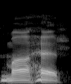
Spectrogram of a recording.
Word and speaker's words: Maher: So my name is Maher, but my ig is my last name first, which is. So you're going to have to spell that exactly. So H M I D A N underscore, right? M A H E Ridan. Maher. If you want to hear us with the Arabic Arabic accent, Maheran.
